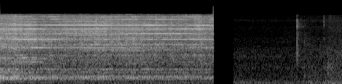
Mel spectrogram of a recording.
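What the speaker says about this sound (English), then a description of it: "And cut it out on the bandsaw." A loud, steady high-pitched whine of a bandsaw running through clear pine for about two seconds, then it cuts off abruptly, leaving near silence and a small click.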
